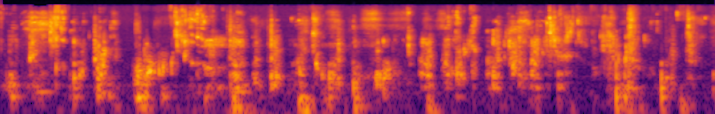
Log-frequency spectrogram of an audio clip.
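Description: Close-miked eating sounds: wet chewing and lip-smacking as roast meat and rice are eaten by hand. It comes as a rapid, irregular stream of moist clicks and crackles.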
